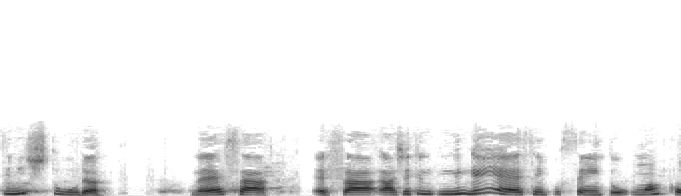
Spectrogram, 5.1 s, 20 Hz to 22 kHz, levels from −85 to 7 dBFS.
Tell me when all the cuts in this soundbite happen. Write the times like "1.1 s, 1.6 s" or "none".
none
